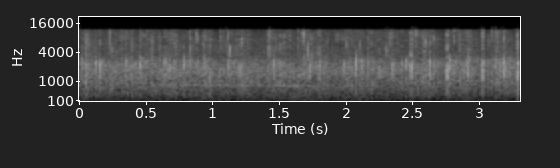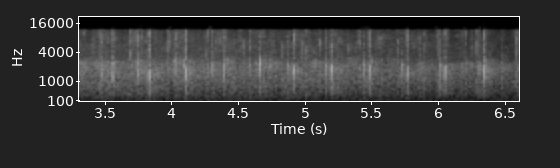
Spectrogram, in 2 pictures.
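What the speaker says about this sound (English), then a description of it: "I want to give him a huge round of applause of appreciation" A crowd at a city council meeting claps steadily, a dense patter of many hands applauding without pause.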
